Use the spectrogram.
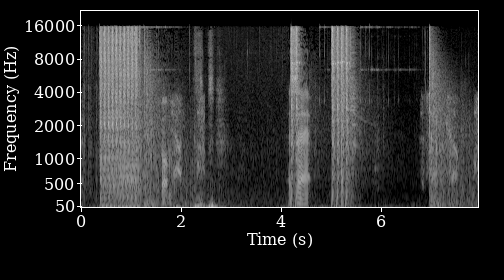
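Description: Automatic gunfire in the tactical shooter game Insurgency: a long rattling burst, then shorter separate bursts and a final volley, loud and close, with a voice speaking briefly in between.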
